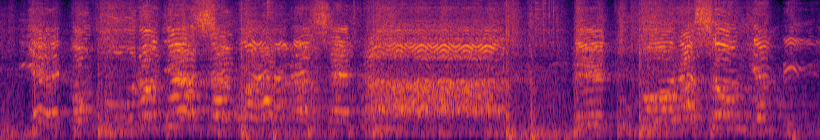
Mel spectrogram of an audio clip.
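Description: A carnival comparsa, a male choir singing in harmony, accompanied by Spanish guitars and bass-drum strokes.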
